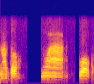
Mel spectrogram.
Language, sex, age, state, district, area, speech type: Santali, male, 30-45, West Bengal, Bankura, rural, conversation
